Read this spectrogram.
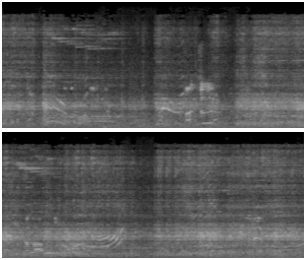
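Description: Battle sound effects from a mobile action game clash and whoosh.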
